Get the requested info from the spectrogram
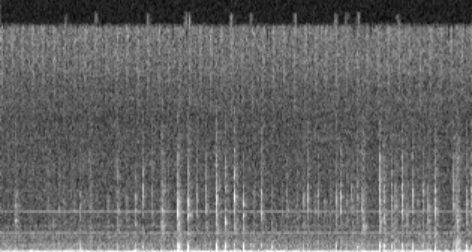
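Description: Near silence: faint room tone with a low steady hum and scattered faint ticks.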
